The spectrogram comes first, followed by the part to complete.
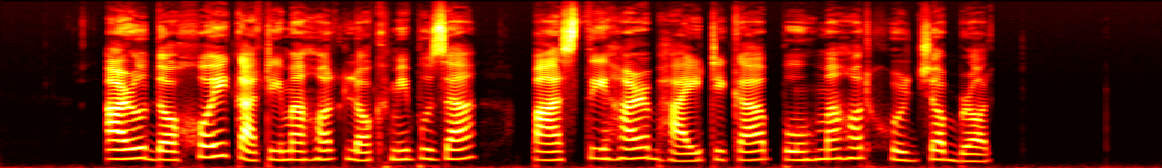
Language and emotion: Assamese, neutral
